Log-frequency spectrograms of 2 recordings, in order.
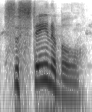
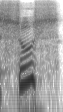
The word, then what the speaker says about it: sustainable: Uh right here, this big word sustainable. Sustainable. Sustainable. Sustainable. Sustainable. Okay, instead of saying suss, open up your mouth. Sus. Sustainable. Sustainable.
